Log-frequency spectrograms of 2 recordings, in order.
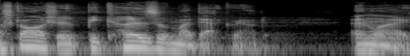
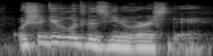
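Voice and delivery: higher, fast, put-on formal voice; mock professional tone; 9 semitones higher, much faster than usual. Son imitating himself talking business with his dad, mock professional. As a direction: play the grown-up making a serious proposal. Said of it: "Just like, all professional".

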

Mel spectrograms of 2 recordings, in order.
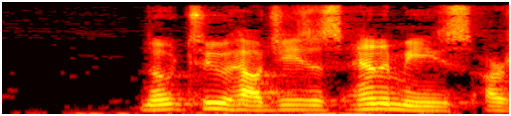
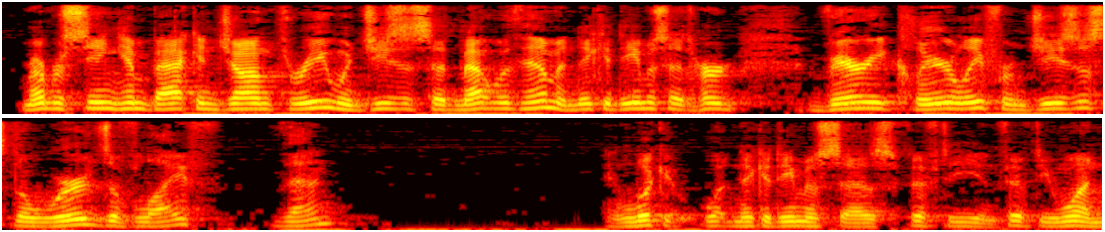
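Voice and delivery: usual speaking voice

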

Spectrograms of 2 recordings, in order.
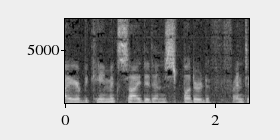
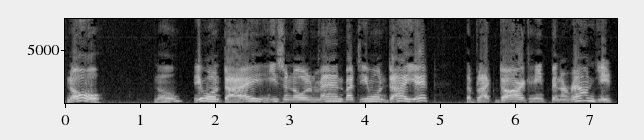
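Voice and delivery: slate-colored man, insistent; 11 semitones higher than usual. A narrator's reading.

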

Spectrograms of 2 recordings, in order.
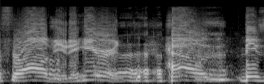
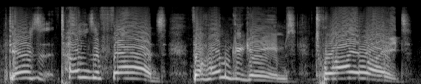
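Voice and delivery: slow exasperated; 5 semitones higher, slower than usual. Real, not acted.

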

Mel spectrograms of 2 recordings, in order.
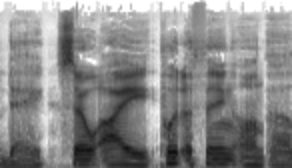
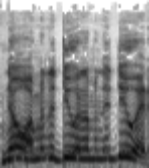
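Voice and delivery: high, sing-song mocking voice; mock eager promise; faster than usual. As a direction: parody his empty promise, pitched way up. Mocking the flaky actor's promise.

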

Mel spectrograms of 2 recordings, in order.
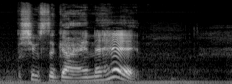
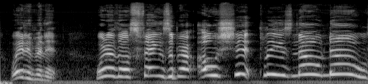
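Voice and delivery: fast, much higher panicked pleading; mock panic; 12 semitones higher than usual. Reviewer voicing the shooter facing fangs, hammed-up high panic. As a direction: squeal it out like a cornered crook begging. Victim sees the vampire's fangs.

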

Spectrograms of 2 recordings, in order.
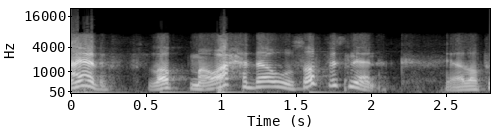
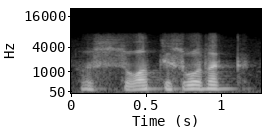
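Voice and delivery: hushed warning; 2 semitones lower, 8 dB quieter, slower than usual. Acted. Warning him to lower voice.

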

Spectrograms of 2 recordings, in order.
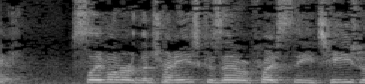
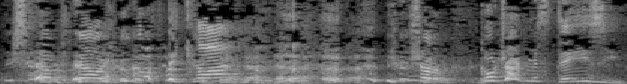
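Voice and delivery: higher and louder, a laughing mock yell; hammed-up laughing yell, much higher and louder; mock angry shout; 9 semitones higher, 5 dB louder, slower than usual. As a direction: shout it back in a hammed-up accent. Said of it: "Your accents are terrible".

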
